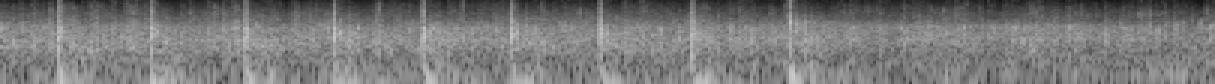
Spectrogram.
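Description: Audience applauding, many hands clapping at once, thinning out and dying down near the end.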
